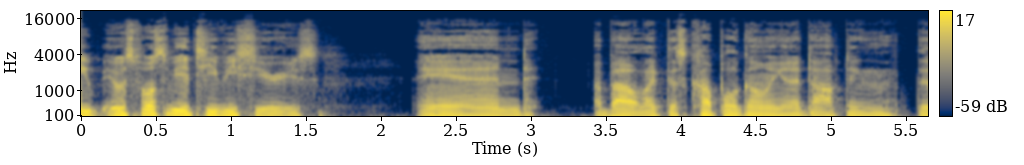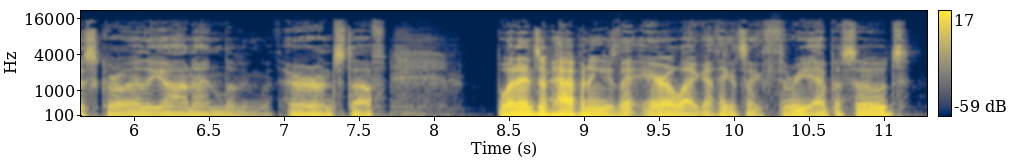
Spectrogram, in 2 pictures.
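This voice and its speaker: Young male podcast co-host, lowish pitch, loose slangy storyteller, dry close sound. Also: a little mellow, no room sound. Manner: rambling slangy storytelling with many restarts. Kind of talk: casual chat.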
